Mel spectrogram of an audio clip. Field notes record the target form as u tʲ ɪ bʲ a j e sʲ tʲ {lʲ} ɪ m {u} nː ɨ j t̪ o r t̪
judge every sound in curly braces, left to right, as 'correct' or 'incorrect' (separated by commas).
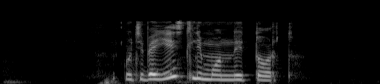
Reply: correct, incorrect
